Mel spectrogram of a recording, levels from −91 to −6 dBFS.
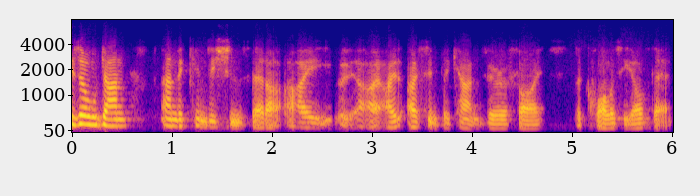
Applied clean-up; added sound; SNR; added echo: none; none; none; none.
